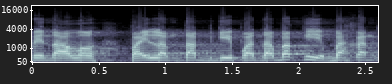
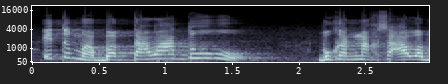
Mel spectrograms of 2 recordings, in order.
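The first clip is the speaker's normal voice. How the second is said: normal talking voice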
